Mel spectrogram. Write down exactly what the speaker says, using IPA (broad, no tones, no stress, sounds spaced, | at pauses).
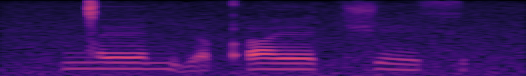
ŋ͡ǀ ɛː n ḭ qʼ ɛː k ʃ e x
